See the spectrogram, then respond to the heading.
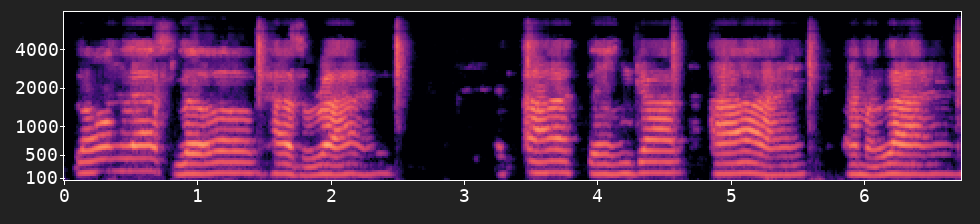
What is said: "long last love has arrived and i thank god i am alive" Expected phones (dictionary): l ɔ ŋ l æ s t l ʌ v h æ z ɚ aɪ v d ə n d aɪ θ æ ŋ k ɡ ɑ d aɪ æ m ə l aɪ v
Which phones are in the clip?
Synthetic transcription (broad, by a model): l ɔ ŋ l æ s t l ʌ v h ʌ z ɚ aɪ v ə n aɪ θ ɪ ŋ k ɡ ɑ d aɪ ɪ m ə l aɪ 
